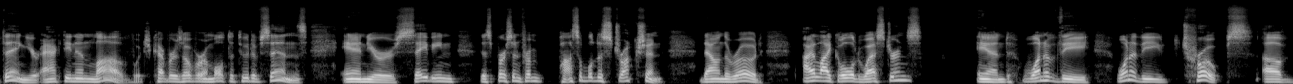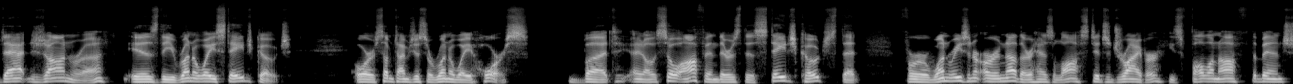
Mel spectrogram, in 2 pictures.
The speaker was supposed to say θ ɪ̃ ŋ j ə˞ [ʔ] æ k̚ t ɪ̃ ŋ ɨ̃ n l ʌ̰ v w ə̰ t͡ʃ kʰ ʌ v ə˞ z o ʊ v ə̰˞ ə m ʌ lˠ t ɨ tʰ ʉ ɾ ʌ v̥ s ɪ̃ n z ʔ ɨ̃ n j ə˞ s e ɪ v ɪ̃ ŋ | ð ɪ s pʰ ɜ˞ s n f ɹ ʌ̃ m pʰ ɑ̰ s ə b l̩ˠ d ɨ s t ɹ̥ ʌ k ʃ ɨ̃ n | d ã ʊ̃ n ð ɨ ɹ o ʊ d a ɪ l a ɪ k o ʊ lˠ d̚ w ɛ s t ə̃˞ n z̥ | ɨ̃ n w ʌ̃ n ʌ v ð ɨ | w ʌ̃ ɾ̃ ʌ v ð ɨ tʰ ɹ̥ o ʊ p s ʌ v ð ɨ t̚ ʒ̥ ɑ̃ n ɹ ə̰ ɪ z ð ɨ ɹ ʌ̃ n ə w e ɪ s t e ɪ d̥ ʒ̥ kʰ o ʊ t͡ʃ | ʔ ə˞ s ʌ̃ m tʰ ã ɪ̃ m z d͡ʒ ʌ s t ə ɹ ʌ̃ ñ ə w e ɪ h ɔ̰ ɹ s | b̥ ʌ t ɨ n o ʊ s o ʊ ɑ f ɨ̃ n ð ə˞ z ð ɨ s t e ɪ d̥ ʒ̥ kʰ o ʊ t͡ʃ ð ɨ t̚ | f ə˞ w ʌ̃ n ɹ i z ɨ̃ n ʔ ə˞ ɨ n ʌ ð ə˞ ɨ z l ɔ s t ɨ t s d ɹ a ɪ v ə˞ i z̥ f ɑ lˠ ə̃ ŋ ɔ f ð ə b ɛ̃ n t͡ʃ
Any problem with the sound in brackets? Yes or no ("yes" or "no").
no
